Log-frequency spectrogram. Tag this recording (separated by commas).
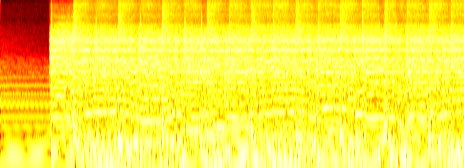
Music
